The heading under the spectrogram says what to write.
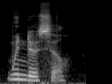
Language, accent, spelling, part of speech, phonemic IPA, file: English, US, windowsill, noun, /ˈwɪndoʊˌsɪl/, En-us-windowsill.ogg
- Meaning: The horizontal member protruding from the base of a window frame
